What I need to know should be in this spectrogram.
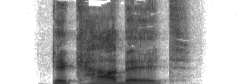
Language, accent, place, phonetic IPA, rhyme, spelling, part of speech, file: German, Germany, Berlin, [ɡəˈkaːbl̩t], -aːbl̩t, gekabelt, verb, De-gekabelt.ogg
- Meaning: past participle of kabeln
